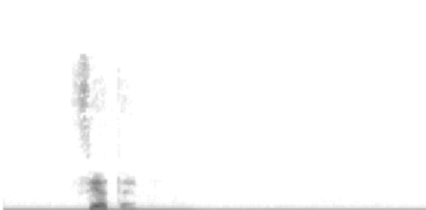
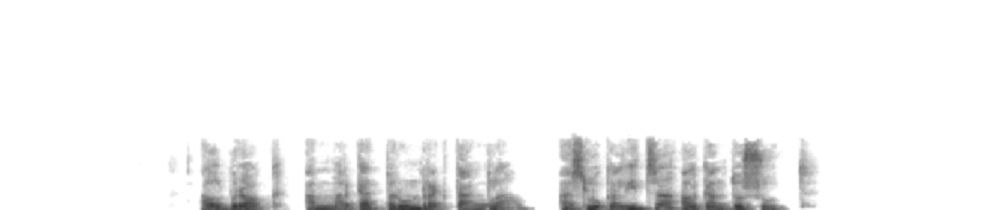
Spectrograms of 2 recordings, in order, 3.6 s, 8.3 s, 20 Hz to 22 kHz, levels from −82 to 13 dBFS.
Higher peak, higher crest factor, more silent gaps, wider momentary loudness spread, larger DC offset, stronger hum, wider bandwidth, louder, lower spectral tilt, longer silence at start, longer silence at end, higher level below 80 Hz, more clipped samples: second, -16 dBFS vs -2 dBFS; first, 24 dB vs 16 dB; second, none vs 2.42-2.53 s, 4.48-4.66 s, 6.60-6.65 s; first, 26 LU vs 11 LU; neither; neither; first, 16.5 kHz vs 7.8 kHz; second, -36 LUFS vs -17 LUFS; about the same, -5 dB/octave vs -5 dB/octave; second, 0 s vs 1.7 s; second, 0 s vs 1.6 s; first, -52 dBFS vs -64 dBFS; neither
